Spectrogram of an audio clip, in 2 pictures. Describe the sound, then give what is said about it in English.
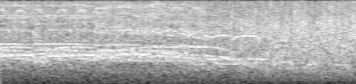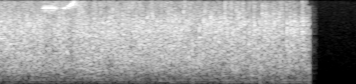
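A studio audience cheering, a loud, dense and steady crowd roar that holds at one level throughout and then cuts off abruptly near the end. “well, apparently the studio audience agrees with me, so here we go.”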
